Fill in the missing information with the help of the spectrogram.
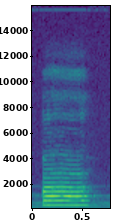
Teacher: it is a straight line, and it is a high and steady sound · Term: first tone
